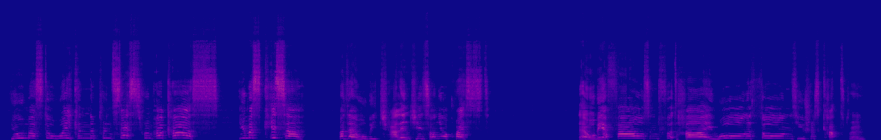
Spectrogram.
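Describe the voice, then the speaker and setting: A man puts on a character voice, talking fairly slowly in an extremely high pitch. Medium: read story. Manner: hooting, long-winded, solemn.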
